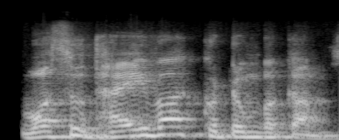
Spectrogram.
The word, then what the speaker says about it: Vasudhaiva Kutumbakam: Could you pronounce it for me? Vasudhaiva Kutumbakam.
